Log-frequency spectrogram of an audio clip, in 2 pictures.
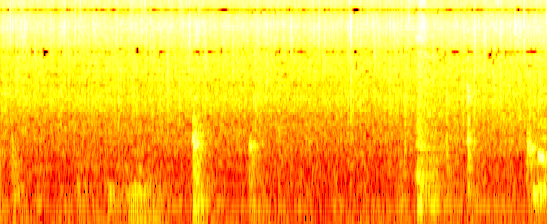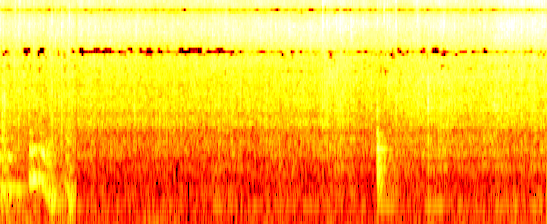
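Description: Spicy pepper beef roast sizzling in oil in a nonstick frying pan, a steady hiss, its gravy cooked down nearly dry. A wooden spatula scrapes through it a few times as it is stirred.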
